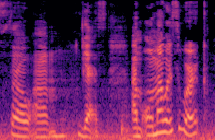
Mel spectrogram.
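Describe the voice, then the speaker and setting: The sound is dry with no echo as a woman talks over loud background noise. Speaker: vlogger. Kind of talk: casual vlog chat. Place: car. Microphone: phone near.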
